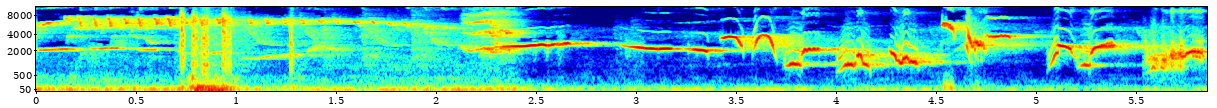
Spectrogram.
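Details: White-rumped shama, worked up into fighting song, gives a high sustained whistle and a loud click, then a run of quick, varied, swooping whistled notes, clear against a quiet background.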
